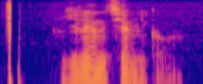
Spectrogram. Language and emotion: Russian, neutral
